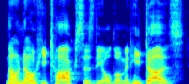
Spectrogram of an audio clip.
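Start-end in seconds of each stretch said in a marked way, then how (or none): 0.1-1.1 high-pitched, acted insistence; frantic protest. Old woman protests to guards. 1.7-2.5 high-pitched, lightly acted insistence; insistent protest. Old woman insists.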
